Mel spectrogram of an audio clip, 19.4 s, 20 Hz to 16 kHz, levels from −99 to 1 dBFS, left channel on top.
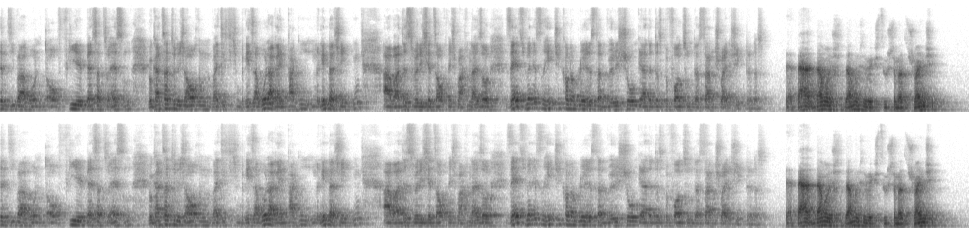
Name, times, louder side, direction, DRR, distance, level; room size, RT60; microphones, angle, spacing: voice 1, 0.0-15.2, left 1 dB, 40° left, 2 dB, 1.0 m, -32 dB
voice 2, 15.7-18.7, right 1 dB, 10° right, 3 dB, 0.4 m, -24 dB
9.7 x 5.8 x 2.5 m, 0.83 s
head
